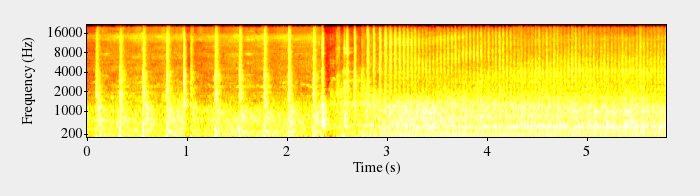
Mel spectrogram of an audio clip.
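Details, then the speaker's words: RynoWorx AirBoss 300 sealant sprayer loading sealant: a few sharp evenly spaced clicks, then the small petrol engine starts and runs steadily driving the pump, which may hiss as it is pre-charged with air; normal running. "and you might hear the pump make a few hissing noises it's because it's pre-charged with a little bit of air"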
